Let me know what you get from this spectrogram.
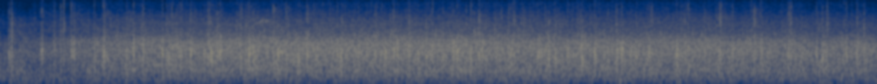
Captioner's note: applause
